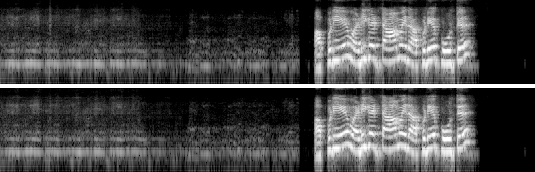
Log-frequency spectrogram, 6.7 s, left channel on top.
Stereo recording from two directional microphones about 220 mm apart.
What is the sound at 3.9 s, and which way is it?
Speech, 15° right (ahead or behind).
